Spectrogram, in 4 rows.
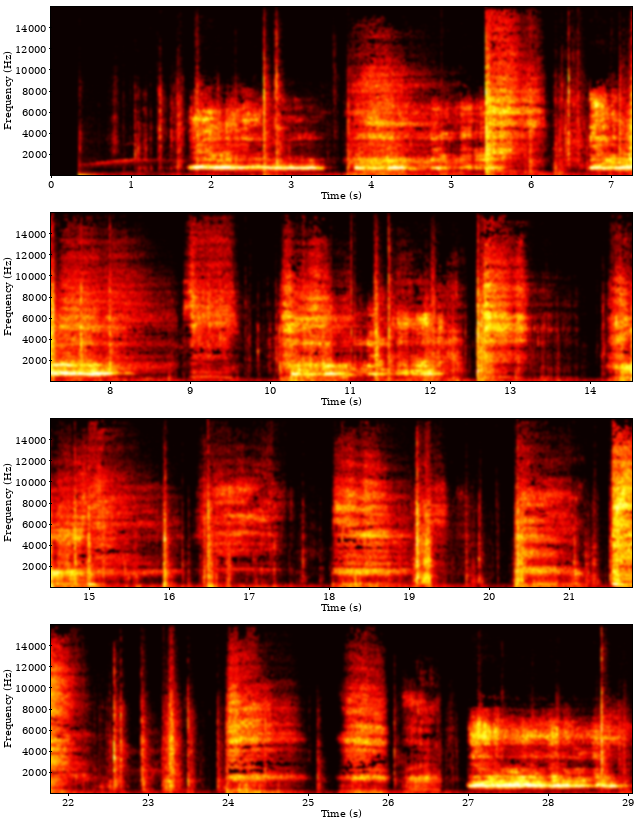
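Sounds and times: person voicing dinosaur roars: 1.7 - 5.7, 6.7 - 8.3, 10.2 - 12.3, 26.2 - 29.0.

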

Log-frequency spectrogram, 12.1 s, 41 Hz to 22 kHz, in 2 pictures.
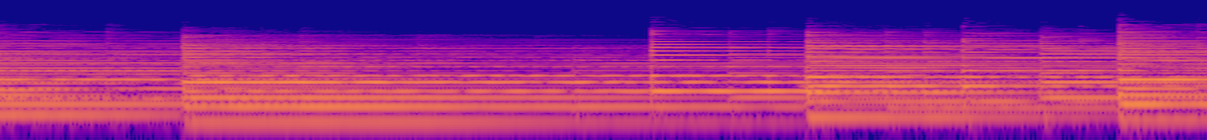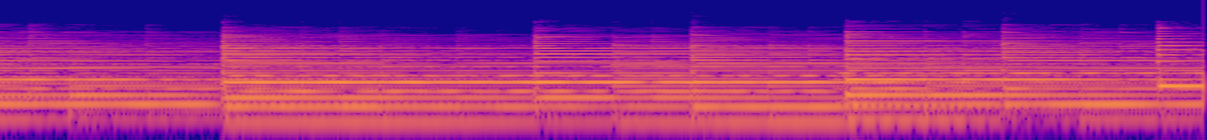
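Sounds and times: sustained keyboard chords: 0.0 - 12.0.

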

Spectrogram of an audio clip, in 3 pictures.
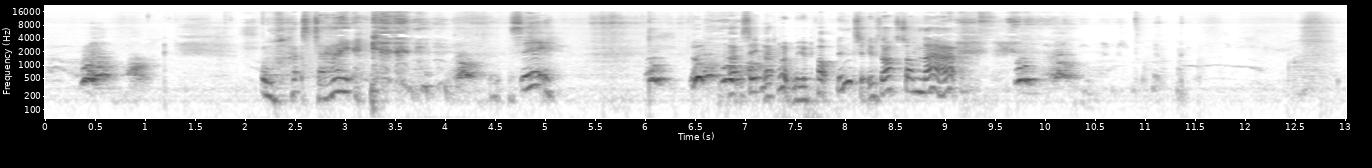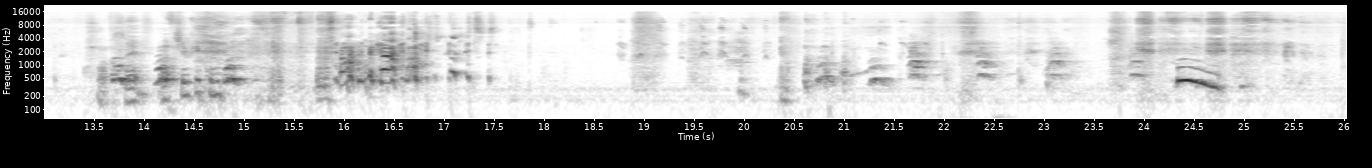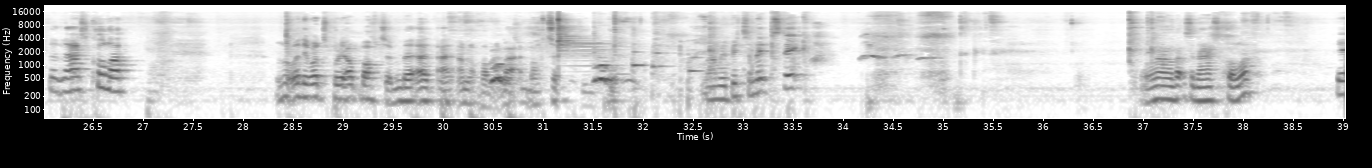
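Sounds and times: woman's stifled laughter: 9.1 - 13.2, 14.5 - 17.6, 18.7 - 25.8.

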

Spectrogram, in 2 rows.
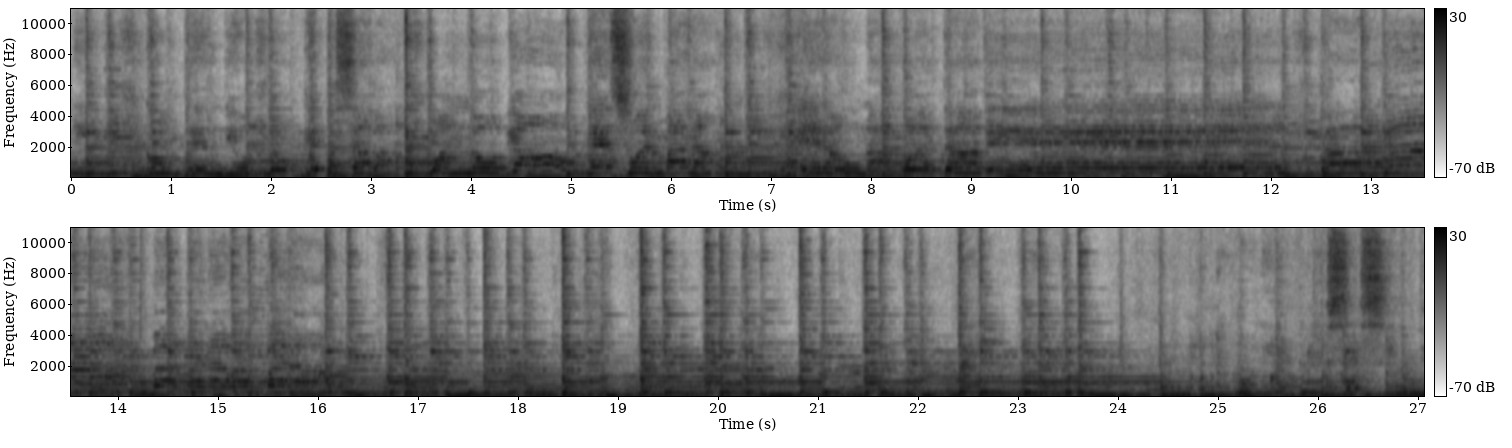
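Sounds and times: woman singing: 0.0 - 17.2, 25.0 - 27.0
plucked double bass: 0.0 - 27.0
ukulele strumming: 0.0 - 27.0.

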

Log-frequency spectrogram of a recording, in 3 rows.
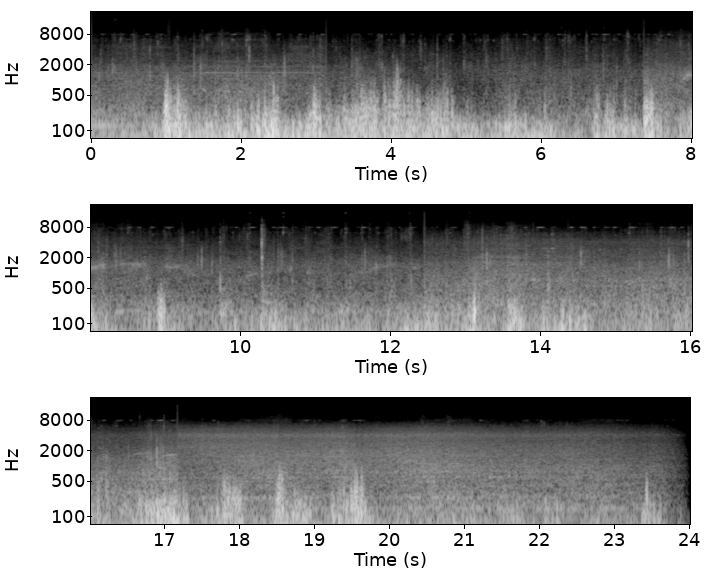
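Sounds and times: footsteps on wooden footbridge: 0.0 - 17.2
wind rumble on microphone: 0.0 - 24.0.

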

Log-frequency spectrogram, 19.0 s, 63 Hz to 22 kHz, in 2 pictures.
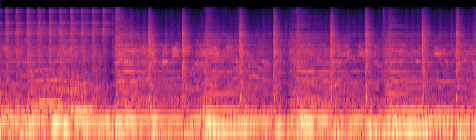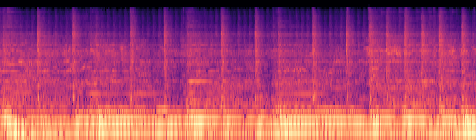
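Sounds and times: steady drum beat: 0.0 - 19.0
live band playing: 8.9 - 19.0.

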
